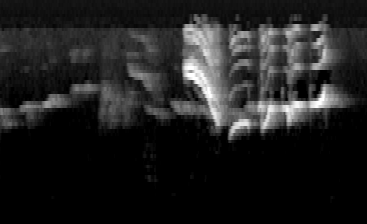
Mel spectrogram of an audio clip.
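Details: Male orange-headed thrush song used as a lure for singing: a soft, wandering whistled prelude, then four or five loud, sweeping, slurred phrases delivered in quick succession.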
